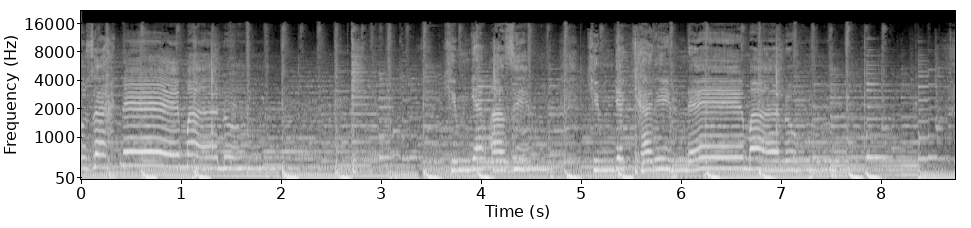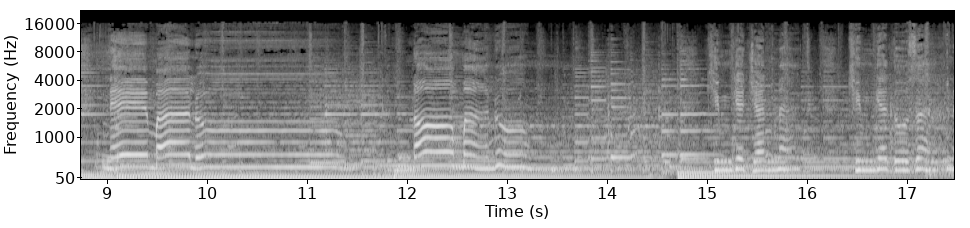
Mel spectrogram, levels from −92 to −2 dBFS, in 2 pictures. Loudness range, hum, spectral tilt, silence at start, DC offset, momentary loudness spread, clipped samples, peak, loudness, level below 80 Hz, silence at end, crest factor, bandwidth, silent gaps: 3 LU; none; -5 dB/octave; 0 s; under 0.1%; 7 LU; under 0.1%; 0 dBFS; -16 LUFS; -20 dBFS; 0 s; 14 dB; 17 kHz; none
